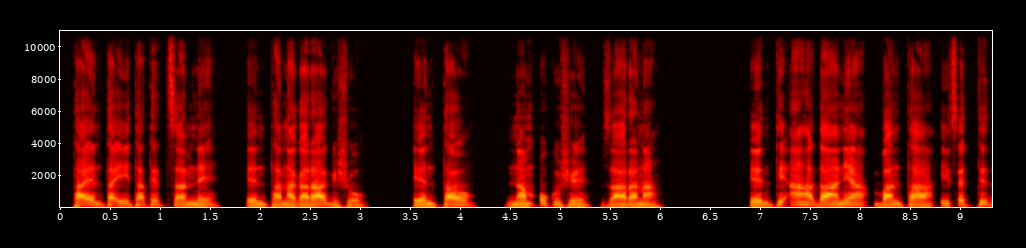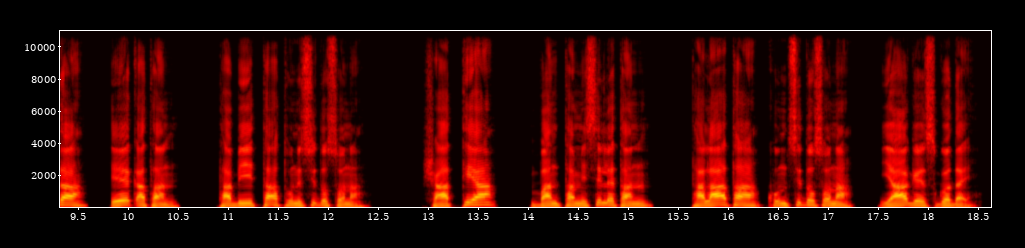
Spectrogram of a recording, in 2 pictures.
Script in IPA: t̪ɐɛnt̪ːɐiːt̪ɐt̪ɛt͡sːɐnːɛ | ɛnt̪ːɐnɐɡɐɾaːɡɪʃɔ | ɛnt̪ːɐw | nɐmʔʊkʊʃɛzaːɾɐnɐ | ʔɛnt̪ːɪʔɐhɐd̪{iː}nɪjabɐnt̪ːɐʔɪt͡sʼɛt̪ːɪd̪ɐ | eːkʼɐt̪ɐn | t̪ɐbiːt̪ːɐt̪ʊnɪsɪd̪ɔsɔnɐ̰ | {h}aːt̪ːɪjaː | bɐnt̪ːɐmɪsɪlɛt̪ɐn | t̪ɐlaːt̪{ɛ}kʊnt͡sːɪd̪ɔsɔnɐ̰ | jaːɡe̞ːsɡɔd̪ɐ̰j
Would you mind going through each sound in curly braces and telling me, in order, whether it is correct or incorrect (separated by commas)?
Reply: incorrect, incorrect, incorrect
